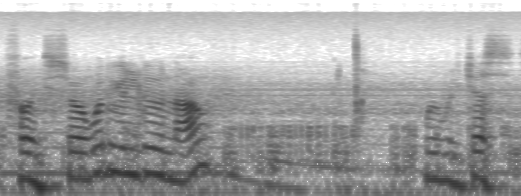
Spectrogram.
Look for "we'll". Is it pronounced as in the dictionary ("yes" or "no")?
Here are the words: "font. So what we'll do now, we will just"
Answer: yes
